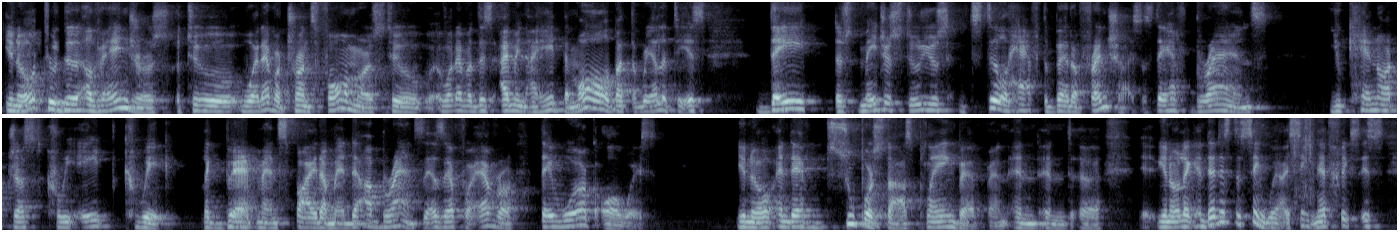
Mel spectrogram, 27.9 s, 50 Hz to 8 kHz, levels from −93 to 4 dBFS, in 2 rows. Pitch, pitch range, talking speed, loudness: 150 Hz, 140-195 Hz, 160 wpm, -28 LUFS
